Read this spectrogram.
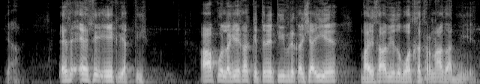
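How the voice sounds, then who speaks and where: Speaking at a moderate pace, a high-voiced man gives a lively, chatty sermon on Jain scripture, talking straight to his audience and echoing important lines. He occasionally performs quoted exchanges from daily life as illustration.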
